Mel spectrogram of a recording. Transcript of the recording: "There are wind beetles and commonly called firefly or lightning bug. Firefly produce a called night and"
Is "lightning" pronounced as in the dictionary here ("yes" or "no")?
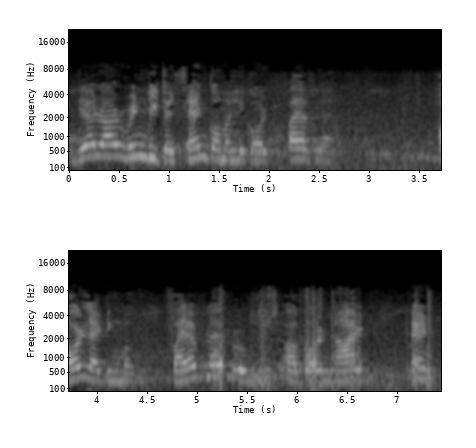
no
